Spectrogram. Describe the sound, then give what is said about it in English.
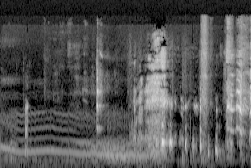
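A female cat, mad because the speaker moved, lets out a low, drawn-out grumbling murmur like a little cat growl, not a meow, that wavers for a couple of seconds before rising into rougher, louder noises and brief chuckling sounds. “She's mad because I moved. I moved and she's mad. But what, that doesn't sound like a mad, yeah, like a, what do you call no, that?”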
